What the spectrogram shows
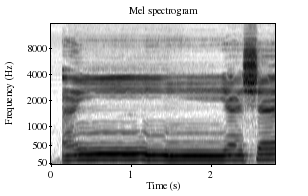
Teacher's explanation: نون کو ہم ادغام کے قاعدے سے ختم کر دیں گے، حمزہ کو یا سے ملائیں گے غنے کے ساتھ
